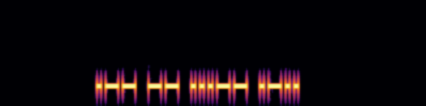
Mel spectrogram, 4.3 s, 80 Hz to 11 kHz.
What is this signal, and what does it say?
Morse code, heard as a keyed tone, about 27 wpm, 700 Hz. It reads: WM3L
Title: USA Call Signs - 4 Characters - 28wpm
